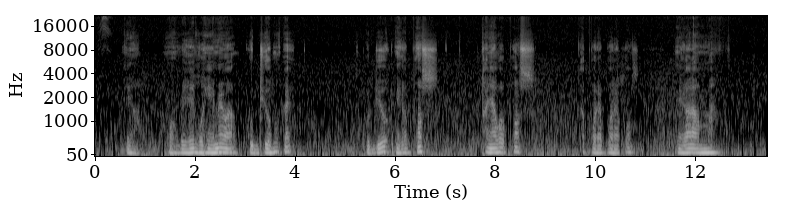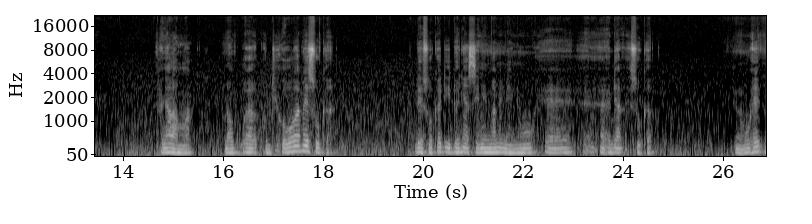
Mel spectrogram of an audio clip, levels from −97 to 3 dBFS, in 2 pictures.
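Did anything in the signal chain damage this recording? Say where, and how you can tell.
Yes. Overdone noise removal has damaged this speech from start to finish, at the call-processing stage. The suppressor was pushed so hard that any frequency band near its noise estimate gets gated down or off, taking the quieter parts of the voice with it. Between phrases the background drops to near silence with twinkling specks. On a spectrogram the background shows as scattered isolated dots, and the voice's harmonics are broken up with gaps.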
